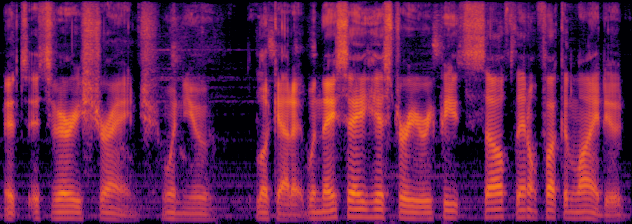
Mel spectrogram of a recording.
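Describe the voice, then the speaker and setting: Deep-voiced profane streamer in his forties. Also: moderate pace. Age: 40s. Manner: profane, rambling, animated rants. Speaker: streamer host. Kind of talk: casual voice chat while gaming.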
